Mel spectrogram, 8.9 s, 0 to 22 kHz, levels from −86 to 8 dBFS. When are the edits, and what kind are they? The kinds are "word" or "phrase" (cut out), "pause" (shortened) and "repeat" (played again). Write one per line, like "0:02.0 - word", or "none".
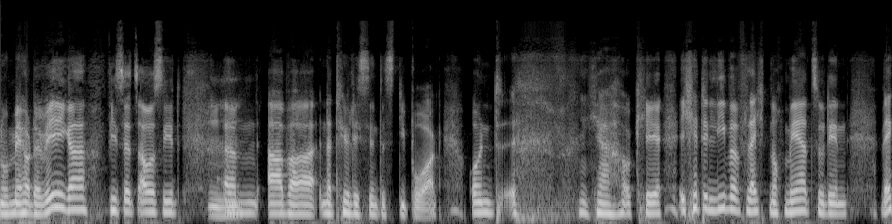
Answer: none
